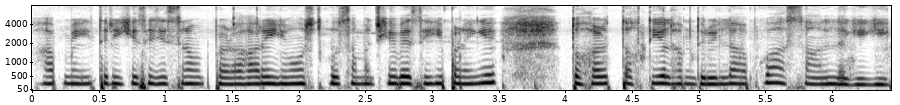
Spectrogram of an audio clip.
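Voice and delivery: ordinary delivery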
